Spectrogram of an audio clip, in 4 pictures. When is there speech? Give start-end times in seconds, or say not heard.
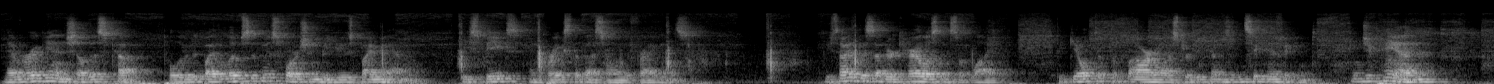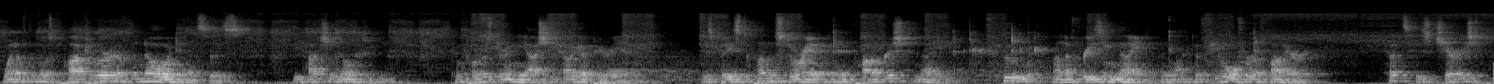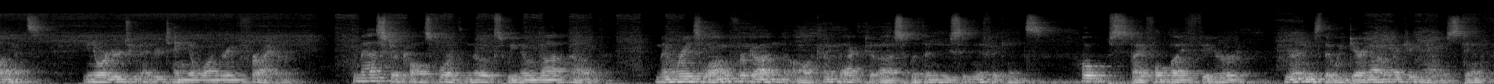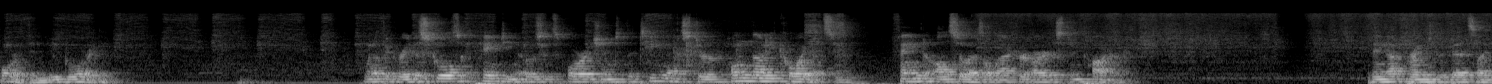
0.0-7.0, 8.2-32.8, 33.4-45.9, 48.5-56.1, 58.5-59.7.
